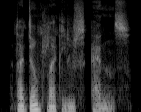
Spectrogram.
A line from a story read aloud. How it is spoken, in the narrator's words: Archie said quietly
